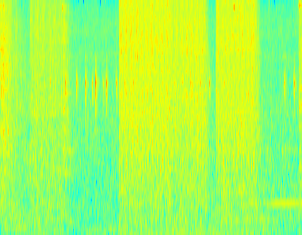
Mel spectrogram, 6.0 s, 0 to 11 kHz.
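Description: Video game gunfire in Uncharted 3: Drake's Deception: sustained rapid automatic bursts with short pauses, loud and busy, set against continuous game noise and with no voices.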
